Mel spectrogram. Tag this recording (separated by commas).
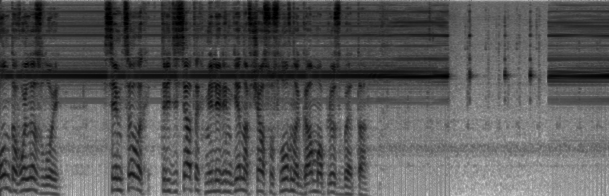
Speech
